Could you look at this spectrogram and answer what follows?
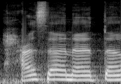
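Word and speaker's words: حسنة: তা ওয়াও জবর ওয়া হাসানাতা এখানে যে হাটা আমরা দেখতে পাচ্ছি এ হাটা আমরা দুই নাম্বার মাখরাজ হতে হলকের মধ্যখান হতে উচ্চারণ করব হা ঠিক আছে হাসানা প্রিয়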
